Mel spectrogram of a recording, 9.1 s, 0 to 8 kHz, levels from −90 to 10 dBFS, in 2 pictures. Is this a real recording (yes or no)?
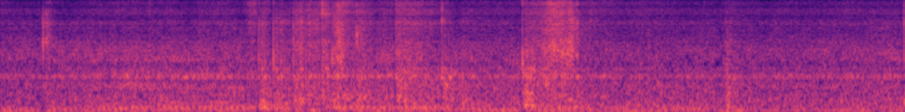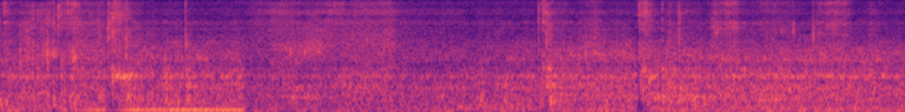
no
